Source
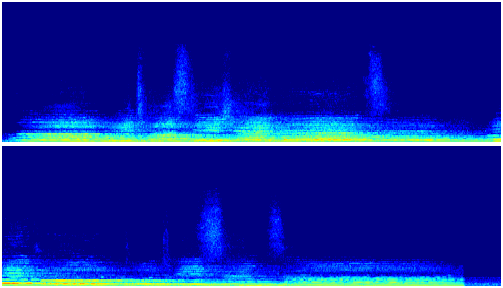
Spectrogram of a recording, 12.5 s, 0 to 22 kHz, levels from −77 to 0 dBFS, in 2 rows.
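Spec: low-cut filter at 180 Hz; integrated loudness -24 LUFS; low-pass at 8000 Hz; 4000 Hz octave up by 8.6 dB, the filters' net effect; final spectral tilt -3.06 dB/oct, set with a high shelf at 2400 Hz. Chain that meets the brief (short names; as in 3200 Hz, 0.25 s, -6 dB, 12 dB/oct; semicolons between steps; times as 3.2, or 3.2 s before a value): HPF 180 Hz; LPF 8000 Hz; high shelf 2400 Hz +4.5 dB; bell 4000 Hz +8 dB; gain +6.5 dB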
